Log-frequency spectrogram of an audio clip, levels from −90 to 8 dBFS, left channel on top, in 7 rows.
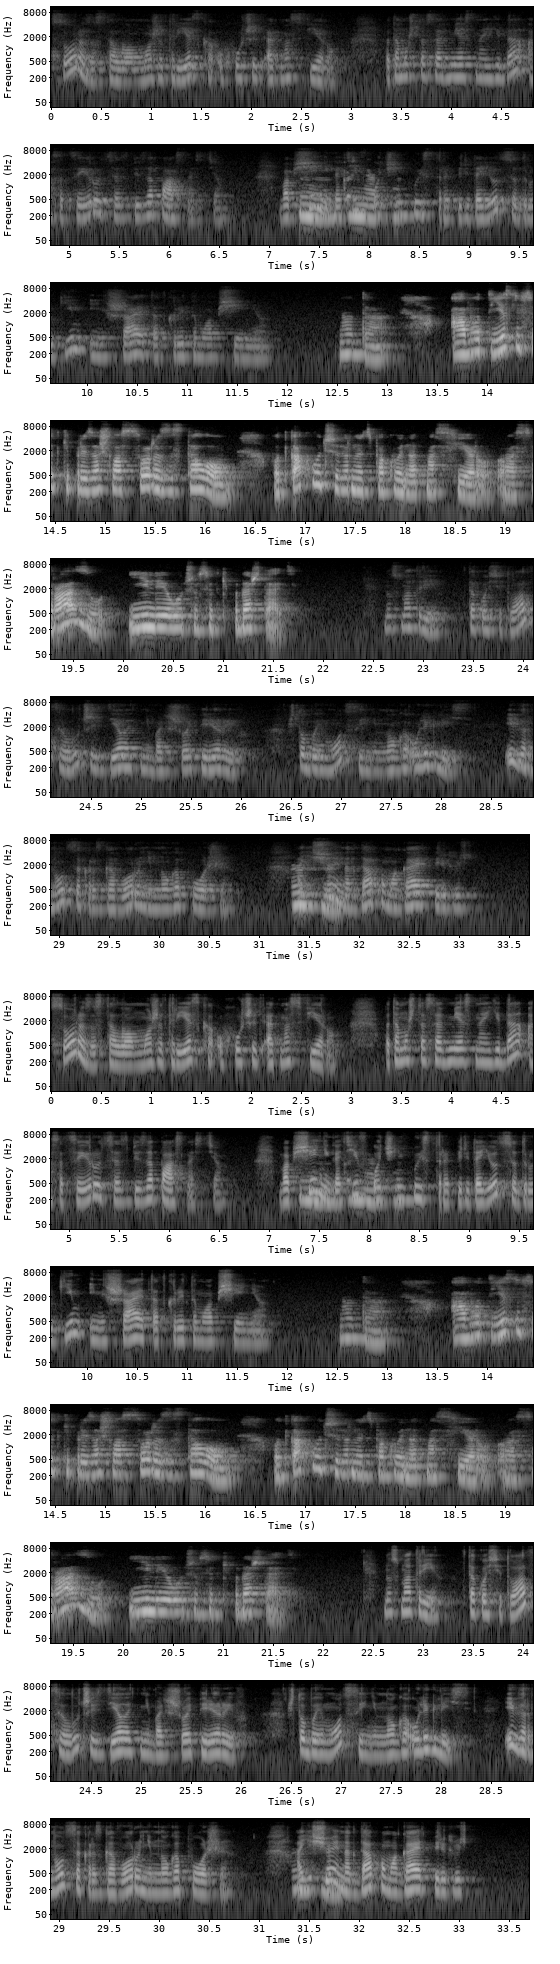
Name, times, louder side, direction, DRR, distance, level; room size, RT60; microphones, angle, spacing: voice 1, 0.0-6.6 6.9-11.8 22.4-23.2 23.5-28.3 28.6-30.7 31.1-33.1, right 6 dB, 75° right, 14 dB, 0.5 m, -35 dB
voice 2, 7.3-8.3 12.5-21.6 31.3-31.8, left 5 dB, 85° left, 12 dB, 0.7 m, -28 dB
8.8 x 4.5 x 5.5 m, 0.63 s
head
